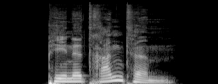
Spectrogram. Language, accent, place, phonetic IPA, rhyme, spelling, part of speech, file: German, Germany, Berlin, [peneˈtʁantəm], -antəm, penetrantem, adjective, De-penetrantem.ogg
- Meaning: strong dative masculine/neuter singular of penetrant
